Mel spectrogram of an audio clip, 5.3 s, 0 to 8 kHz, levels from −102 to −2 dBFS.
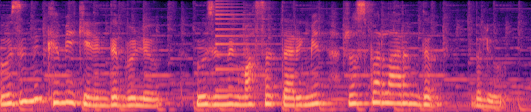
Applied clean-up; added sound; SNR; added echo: none; Guitar; 15 dB; none.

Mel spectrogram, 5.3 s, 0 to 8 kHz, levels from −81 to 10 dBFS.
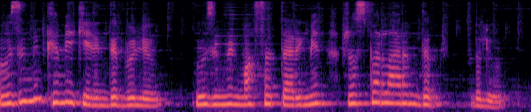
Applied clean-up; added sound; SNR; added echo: neural separator model SepFormer DNS4.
